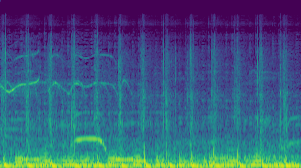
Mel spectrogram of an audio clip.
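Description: Live band playing funky dance music with a steady drum beat and a repeating bass line, loud and heard from within the audience; high sliding notes ride over it in the first half.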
